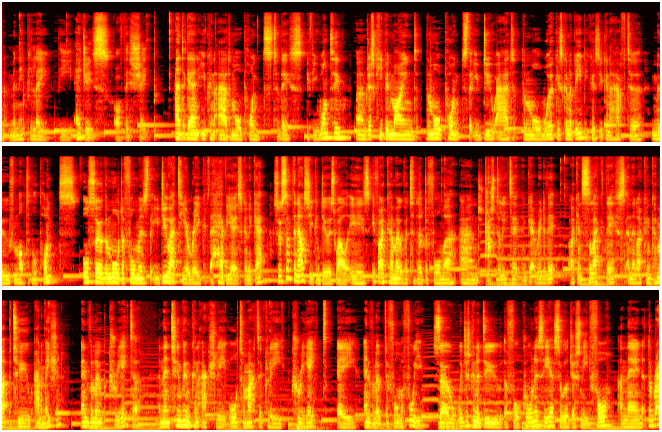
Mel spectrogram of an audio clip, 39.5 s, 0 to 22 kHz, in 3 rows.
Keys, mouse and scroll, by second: 14.7 click, 19.3 click, 21.9 click, 24.3 click, 27.1 click, 29.2 click, 30.2 click.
